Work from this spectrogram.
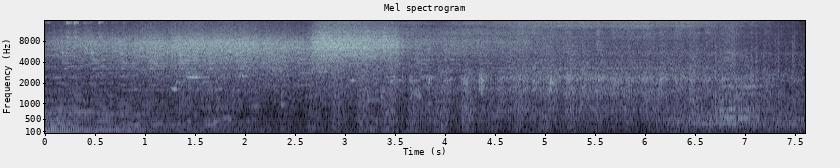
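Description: A train runs on rails with a loud, continuous rushing hiss, like steam, and a rolling clatter underneath, steady and close throughout.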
